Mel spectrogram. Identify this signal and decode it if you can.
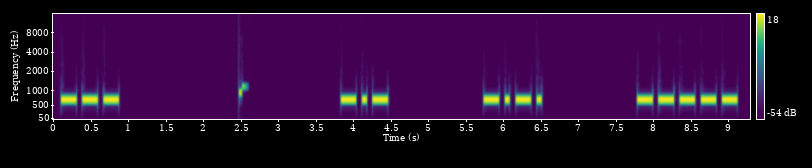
Morse code, heard as a keyed tone, about 17 wpm, spaced as for 6 wpm, 700 Hz. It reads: O KC0
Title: USA Call Signs - 6 Characters - 6x Character Spacing - 17wpm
